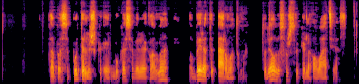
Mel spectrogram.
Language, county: Lithuanian, Vilnius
